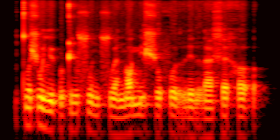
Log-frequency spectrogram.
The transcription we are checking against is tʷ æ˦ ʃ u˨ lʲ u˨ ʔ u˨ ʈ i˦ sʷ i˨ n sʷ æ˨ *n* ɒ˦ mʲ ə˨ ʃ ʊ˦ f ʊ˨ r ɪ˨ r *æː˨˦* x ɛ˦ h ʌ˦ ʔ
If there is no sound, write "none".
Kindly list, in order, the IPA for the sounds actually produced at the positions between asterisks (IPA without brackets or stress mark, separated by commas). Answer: n, æ˨˦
